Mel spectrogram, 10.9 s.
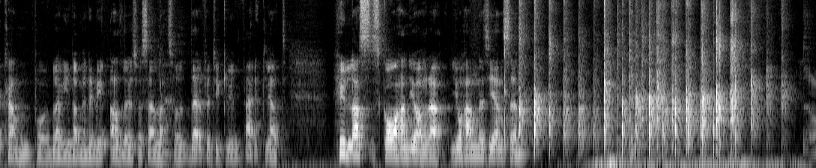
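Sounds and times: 
speech: 0.0s - 7.2s
weak, half-hearted applause: 6.7s - 10.8s.

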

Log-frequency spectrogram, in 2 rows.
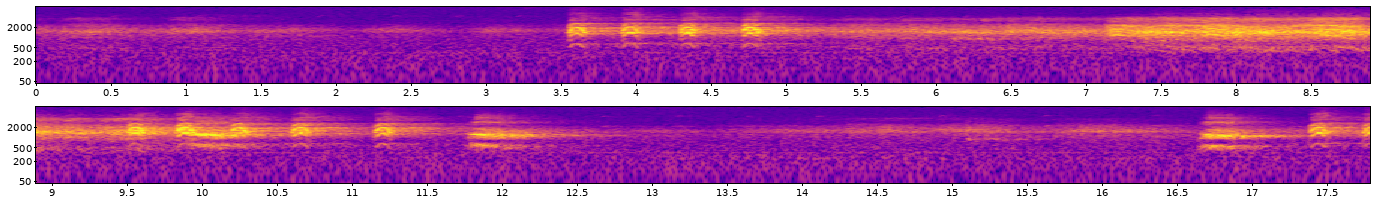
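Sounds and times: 
soft ravens and crows calls: 0.0s - 17.7s
ravens and crows cawing at their roost: 2.3s - 12.5s, 14.4s - 17.7s.

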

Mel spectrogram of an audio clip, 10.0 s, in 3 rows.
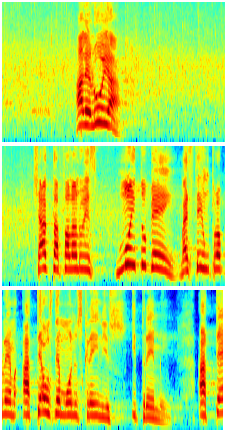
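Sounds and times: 
audience applauding: 0.0s - 6.0s
speech: 1.1s - 1.9s, 3.9s - 10.0s.

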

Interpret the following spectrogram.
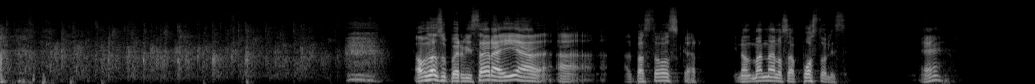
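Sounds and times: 
audience applause for the apostles: 0.0s - 3.8s
speech: 3.5s - 8.6s, 9.2s - 9.6s.

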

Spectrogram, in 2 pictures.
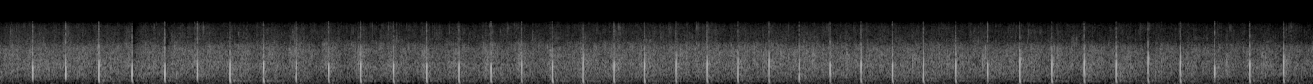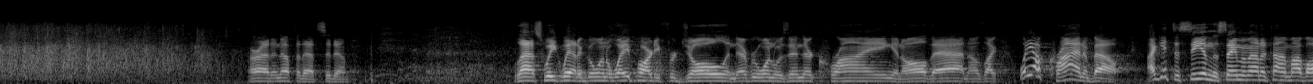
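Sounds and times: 
thundering round of applause from audience: 0.0s - 15.4s
speech: 15.8s - 16.8s, 18.3s - 26.2s
laughter: 17.0s - 18.3s.

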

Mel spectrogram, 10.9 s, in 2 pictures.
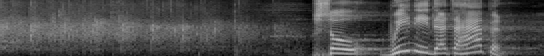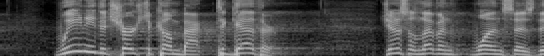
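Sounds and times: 
audience clapping: 0.0s - 3.0s
speech: 3.1s - 5.1s, 6.0s - 8.3s, 9.3s - 10.8s.

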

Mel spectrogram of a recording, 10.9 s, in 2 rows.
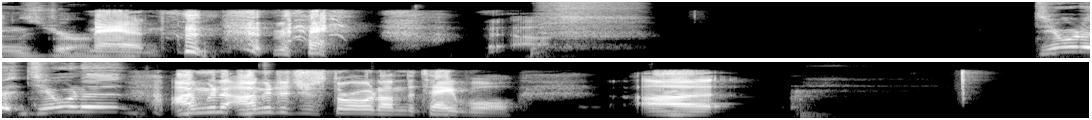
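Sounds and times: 
speech: 0.0s - 1.8s, 2.4s - 3.1s, 5.2s - 9.5s
deep breath inhale and exhale: 8.0s - 8.4s.

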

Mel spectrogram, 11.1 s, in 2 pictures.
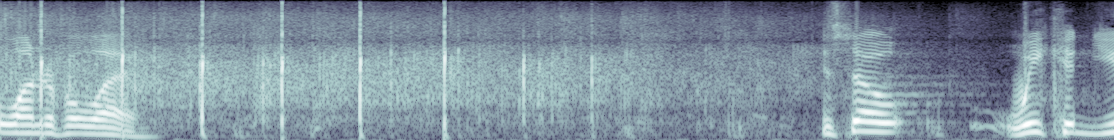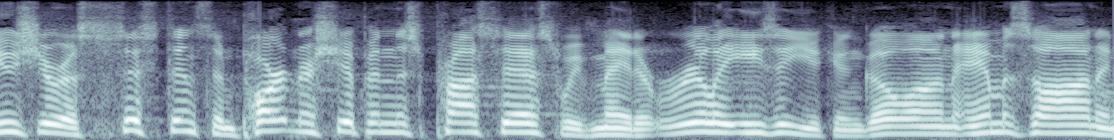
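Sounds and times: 
speech: 0.0s - 0.8s, 4.1s - 11.1s
crowd applause: 0.0s - 4.3s.

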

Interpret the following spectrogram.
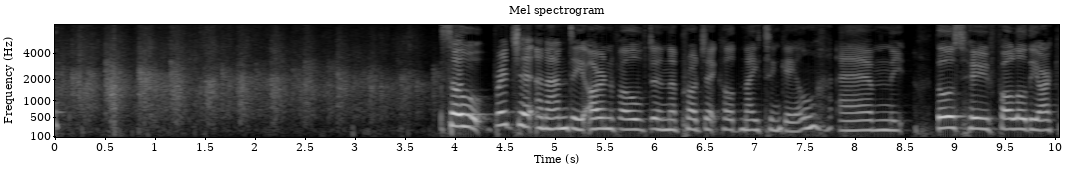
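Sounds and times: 
audience clapping: 0.0s - 4.1s
speech: 3.9s - 10.0s.

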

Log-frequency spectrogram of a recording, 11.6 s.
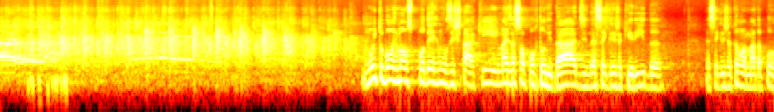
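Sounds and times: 
brief cheers: 0.0s - 4.6s
audience applause: 0.0s - 5.6s
speech: 5.5s - 10.0s, 10.6s - 11.5s.

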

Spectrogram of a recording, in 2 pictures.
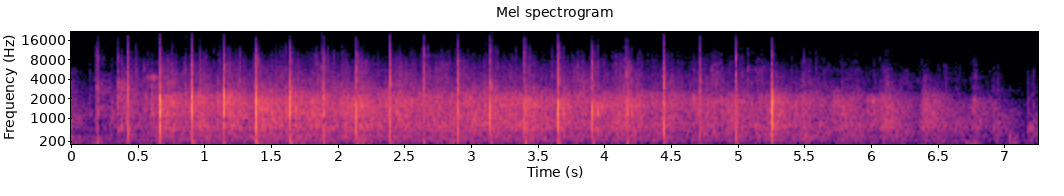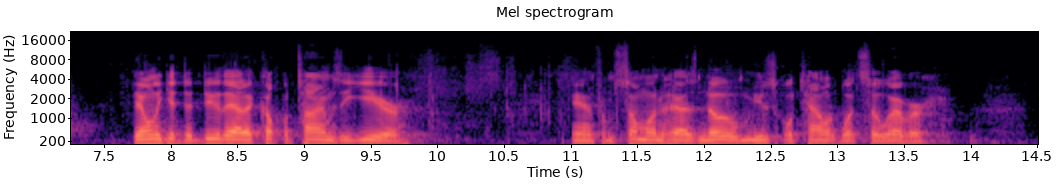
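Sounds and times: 
audience applauding: 0.0s - 7.4s
speech: 7.7s - 9.9s, 11.0s - 13.8s.

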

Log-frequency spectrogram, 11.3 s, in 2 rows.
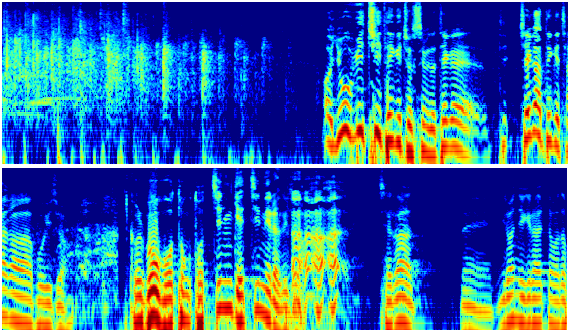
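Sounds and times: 
audience applause: 0.0s - 3.1s
speech: 3.2s - 11.3s
laughter: 6.0s - 6.8s, 8.4s - 9.2s.

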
